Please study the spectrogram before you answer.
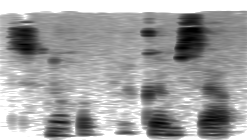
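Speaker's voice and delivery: breathy whispered aside. Real, not acted. Vlogger whispering the item name to herself. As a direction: whisper it to yourself, no voice.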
